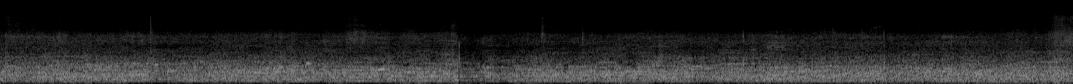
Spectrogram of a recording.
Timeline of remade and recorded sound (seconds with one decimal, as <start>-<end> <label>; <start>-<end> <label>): 0.0-0.9 recorded; 0.9-2.1 remade; 2.1-2.5 recorded; 2.5-7.2 remade; 7.2-10.7 recorded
